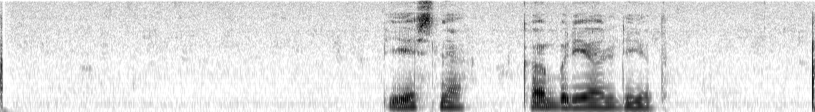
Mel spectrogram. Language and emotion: Russian, neutral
